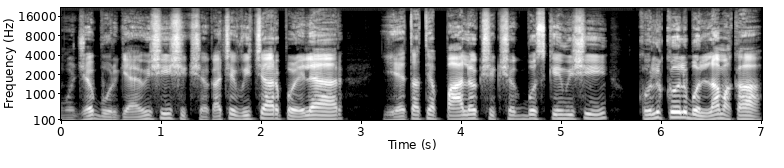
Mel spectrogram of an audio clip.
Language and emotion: Goan Konkani, fearful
